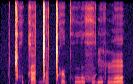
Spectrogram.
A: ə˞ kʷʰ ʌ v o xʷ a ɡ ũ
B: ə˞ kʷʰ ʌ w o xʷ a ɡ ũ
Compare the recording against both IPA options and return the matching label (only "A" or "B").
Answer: B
